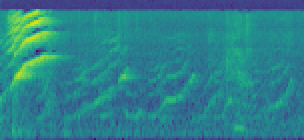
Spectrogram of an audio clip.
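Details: Pet guinea pigs kept in a home den wheek loudly, a burst of shrill rising squeals followed by quieter repeated whistling squeaks as food is given.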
